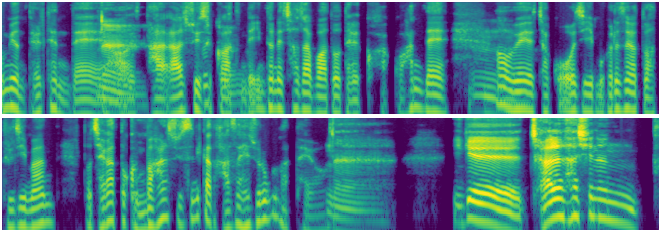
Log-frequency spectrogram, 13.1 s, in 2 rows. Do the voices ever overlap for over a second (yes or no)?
no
